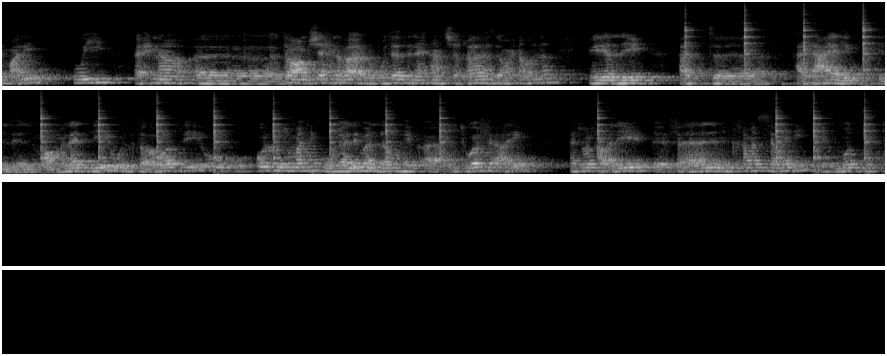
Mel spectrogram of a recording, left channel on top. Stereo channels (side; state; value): right; silent; 57 dB below the other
